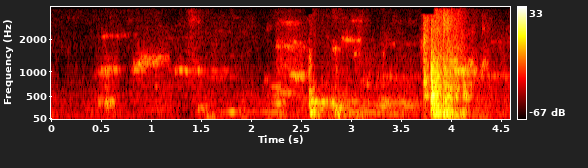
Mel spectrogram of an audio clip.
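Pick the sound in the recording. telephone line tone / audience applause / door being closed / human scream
door being closed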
